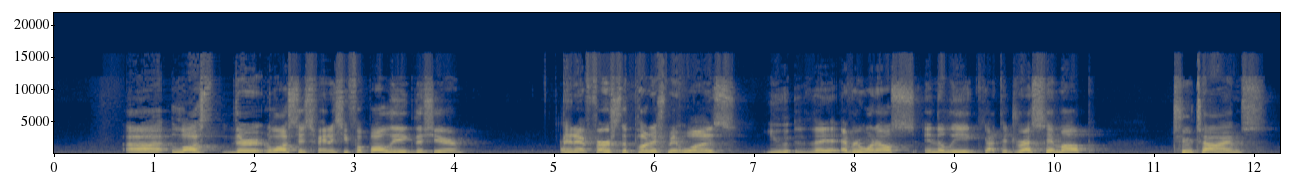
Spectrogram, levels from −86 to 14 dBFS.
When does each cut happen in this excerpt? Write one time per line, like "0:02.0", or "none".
none

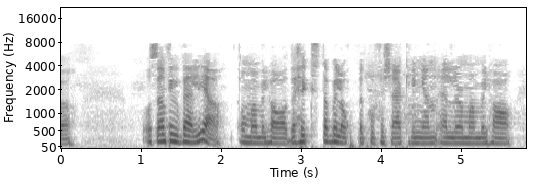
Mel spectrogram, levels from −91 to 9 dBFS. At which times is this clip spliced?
0:01.4

